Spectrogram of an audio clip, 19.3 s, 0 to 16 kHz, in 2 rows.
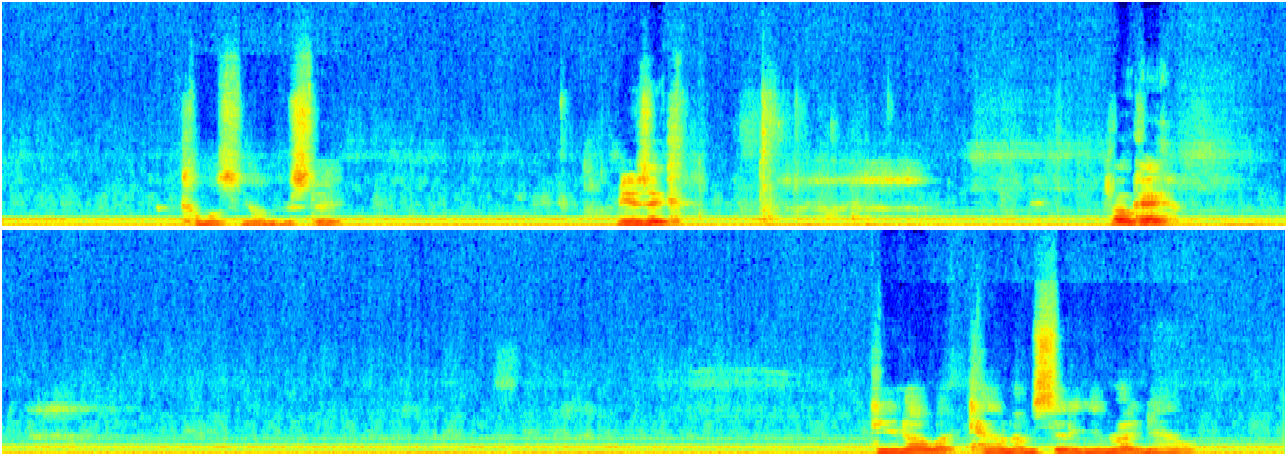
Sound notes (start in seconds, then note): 1.2 speaking spanish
